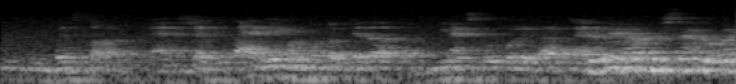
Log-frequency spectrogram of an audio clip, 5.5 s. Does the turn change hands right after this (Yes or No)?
Yes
